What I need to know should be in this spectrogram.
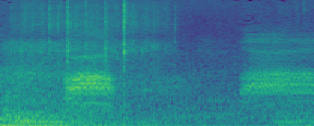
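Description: Birds caw repeatedly from a perch overhead.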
